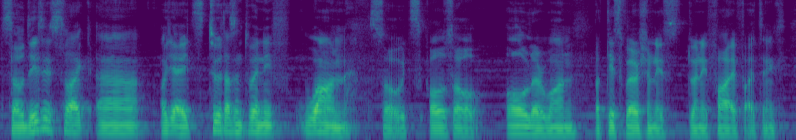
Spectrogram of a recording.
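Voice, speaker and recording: Soft music plays behind this channel host, who reviews music in a low, steady voice that is a bit slow, a bit mellow, and has few pauses. English is not his first language, so his informal, meandering talk is hesitant while he searches for the right words.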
